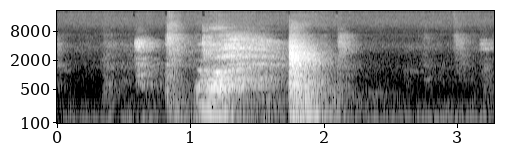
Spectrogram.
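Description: A camper van's sliding door is lifted and set onto its wheel slots, giving two heavy thunks about half a second apart amid quiet shuffling, with a man briefly exclaiming.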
